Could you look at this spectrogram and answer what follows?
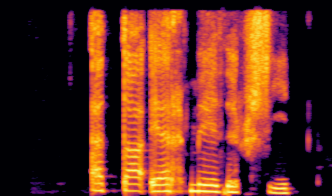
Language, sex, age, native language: Icelandic, male, 8, Icelandic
